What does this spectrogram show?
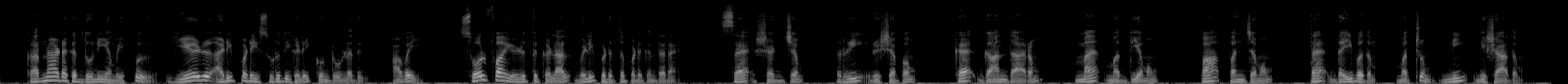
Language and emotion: Tamil, neutral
